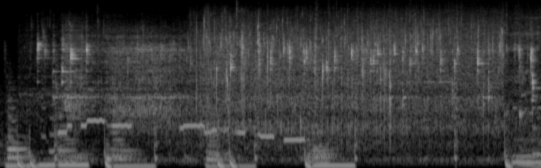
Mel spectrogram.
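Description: Battered vegetable tempura, slices of squash, deep-frying in hot oil in an iron pan: a steady, dense crackle and sizzle of bubbling oil.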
